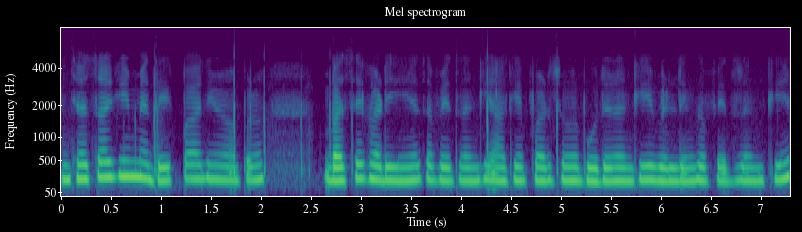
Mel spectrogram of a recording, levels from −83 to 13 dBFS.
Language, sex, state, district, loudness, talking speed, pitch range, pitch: Hindi, female, Chhattisgarh, Bastar, -17 LUFS, 215 wpm, 195-210 Hz, 200 Hz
